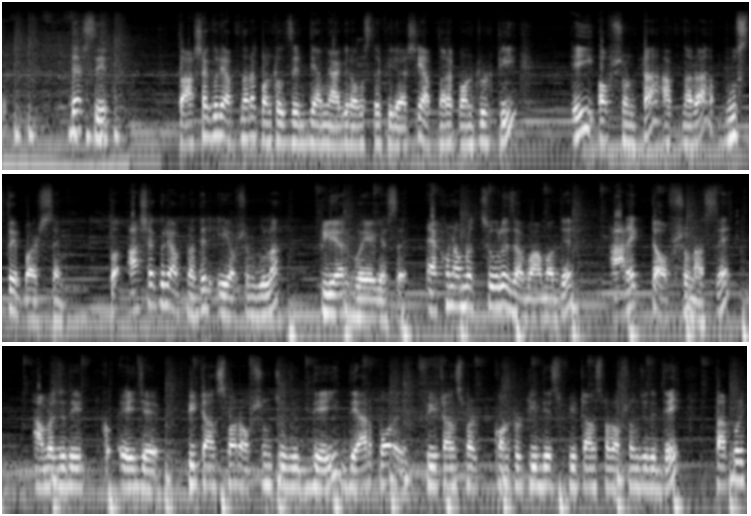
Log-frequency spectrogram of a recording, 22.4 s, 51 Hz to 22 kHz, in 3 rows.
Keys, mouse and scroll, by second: 2.7 ctrl+z, 5.0 ctrl+t.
